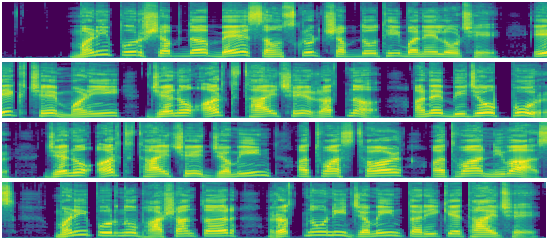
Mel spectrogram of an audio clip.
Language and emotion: Gujarati, neutral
